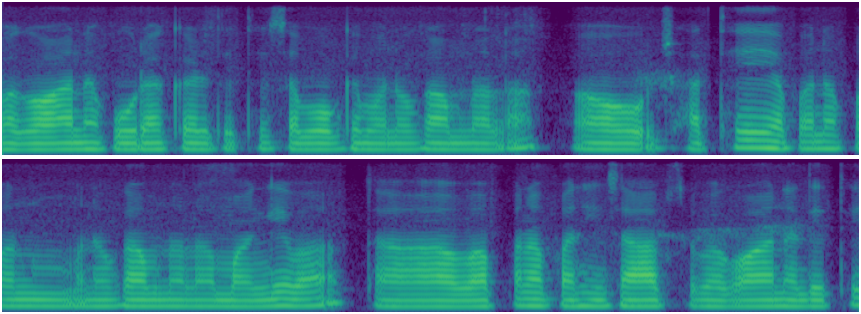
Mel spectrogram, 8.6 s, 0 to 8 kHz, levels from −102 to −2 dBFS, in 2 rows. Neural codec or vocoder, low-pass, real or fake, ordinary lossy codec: none; 7.2 kHz; real; none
